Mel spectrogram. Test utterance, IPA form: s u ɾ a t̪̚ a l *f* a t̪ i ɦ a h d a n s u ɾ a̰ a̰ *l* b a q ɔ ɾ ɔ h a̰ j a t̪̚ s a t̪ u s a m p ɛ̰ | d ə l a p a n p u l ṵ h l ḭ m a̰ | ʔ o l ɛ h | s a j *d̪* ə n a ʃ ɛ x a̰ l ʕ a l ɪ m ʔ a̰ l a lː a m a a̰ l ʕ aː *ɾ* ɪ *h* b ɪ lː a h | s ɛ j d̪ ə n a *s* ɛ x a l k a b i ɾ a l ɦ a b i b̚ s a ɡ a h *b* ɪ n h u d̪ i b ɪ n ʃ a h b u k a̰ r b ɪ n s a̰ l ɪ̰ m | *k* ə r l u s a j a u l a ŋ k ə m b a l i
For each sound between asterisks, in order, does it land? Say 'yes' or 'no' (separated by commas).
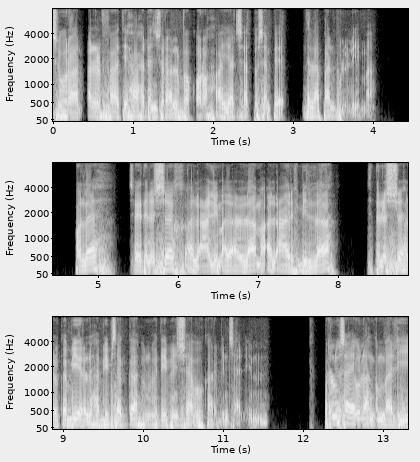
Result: yes, yes, yes, yes, no, no, yes, no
